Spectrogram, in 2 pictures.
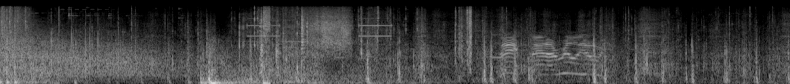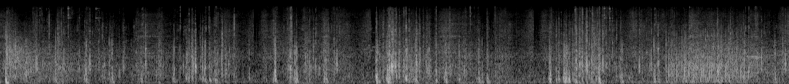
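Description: Rifle shots crack in short, quick bursts.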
